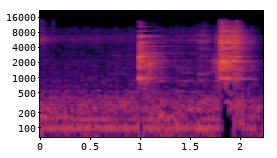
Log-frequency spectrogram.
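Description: Two clinks of small steel and glass bowls knocking against each other or a steel pot as they are handled, about a second in and again near the end, the second louder, each with a brief ringing tone.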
